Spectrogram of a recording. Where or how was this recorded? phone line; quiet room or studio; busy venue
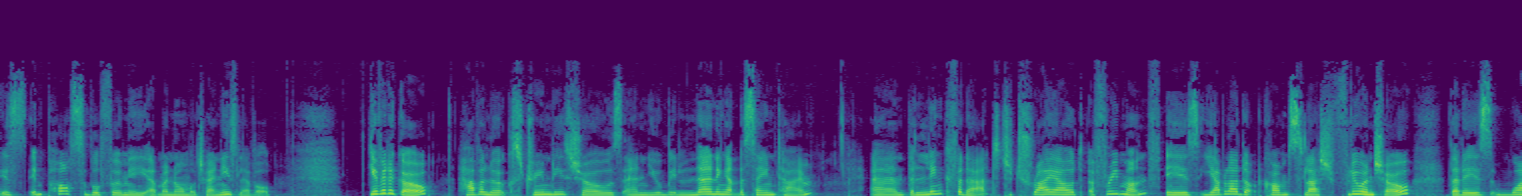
quiet room or studio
